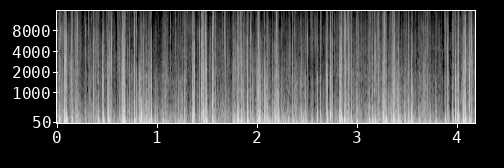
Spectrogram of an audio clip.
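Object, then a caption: Silicone ear-shaped microphone scraped with a plastic spatula. A white plastic spatula tool held in the fingers scrapes and scratches inside the ear canal of a grey, solid, moulded silicone ear-shaped binaural microphone (the right ear) on a round base. It makes a dense run of close, muffled scraping and crackling bursts, heavy in low rumble with short, dry attacks that stop almost at once.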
